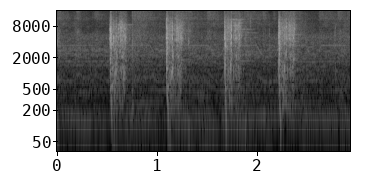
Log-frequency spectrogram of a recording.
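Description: Shotgun fired at targets, four loud sharp blasts evenly spaced about half a second apart, each with a short ringing tail, close by with no talking.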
